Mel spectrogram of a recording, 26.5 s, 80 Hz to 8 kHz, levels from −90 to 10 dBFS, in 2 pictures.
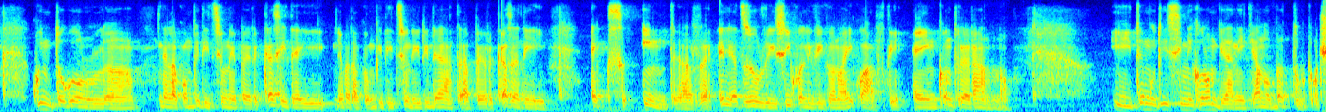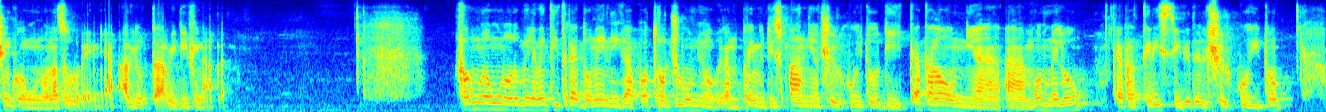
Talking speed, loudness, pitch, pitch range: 120 wpm, -16 LUFS, 120 Hz, 105-140 Hz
